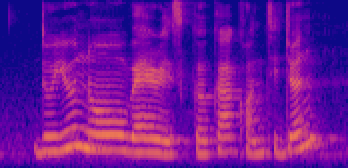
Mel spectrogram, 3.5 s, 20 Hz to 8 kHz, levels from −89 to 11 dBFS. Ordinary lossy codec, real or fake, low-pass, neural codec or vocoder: none; real; none; none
